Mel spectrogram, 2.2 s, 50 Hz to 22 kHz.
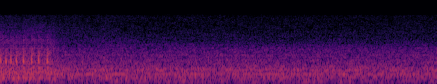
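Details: Flashforge Adventurer 5M series 3D printer after switching to a quieter fan, measured about 42 dB at arm's length (was 47 before): soft, steady fan hiss with no rattle or whine; running quietly and normally.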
